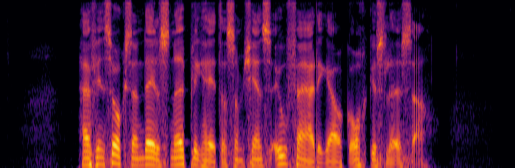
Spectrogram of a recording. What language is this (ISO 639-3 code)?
swe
